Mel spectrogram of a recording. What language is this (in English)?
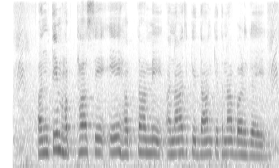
Bhojpuri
